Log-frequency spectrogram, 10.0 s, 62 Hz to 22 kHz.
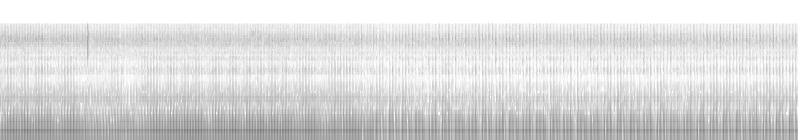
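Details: Idling petrol engine with an uneven, lumpy beat of about four pulses a second: a misfire because one fuel injector stopped atomizing properly and delivers 20% less fuel than the others.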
